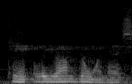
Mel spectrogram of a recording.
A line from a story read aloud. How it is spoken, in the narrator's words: he muttered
